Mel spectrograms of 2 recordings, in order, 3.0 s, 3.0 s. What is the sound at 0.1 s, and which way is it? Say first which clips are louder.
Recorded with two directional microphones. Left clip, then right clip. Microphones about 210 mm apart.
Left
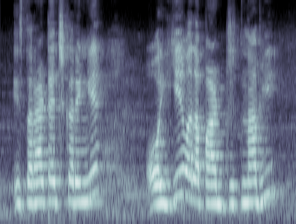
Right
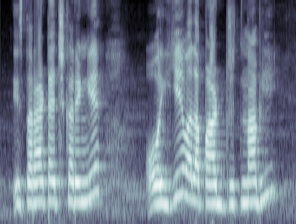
A woman's voice: right 6 dB; 50° right (ahead or behind).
